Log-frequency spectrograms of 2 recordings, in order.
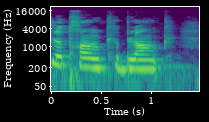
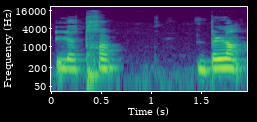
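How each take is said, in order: First: The final c of each word sounds as k. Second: The final c of each word is silent. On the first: The speaker calls it wrong. "ما كنقولوش" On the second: The speaker calls it right. "شي مرات à la fin ما كتنطقش كاع"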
